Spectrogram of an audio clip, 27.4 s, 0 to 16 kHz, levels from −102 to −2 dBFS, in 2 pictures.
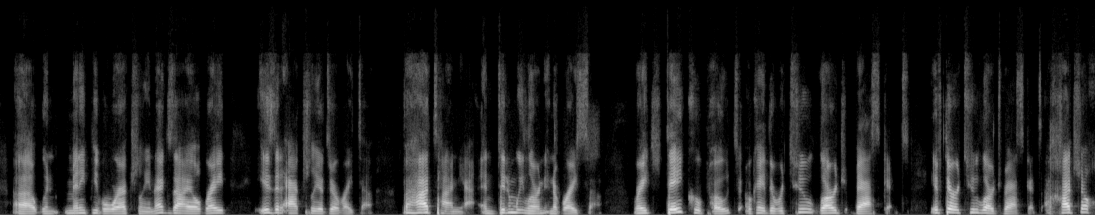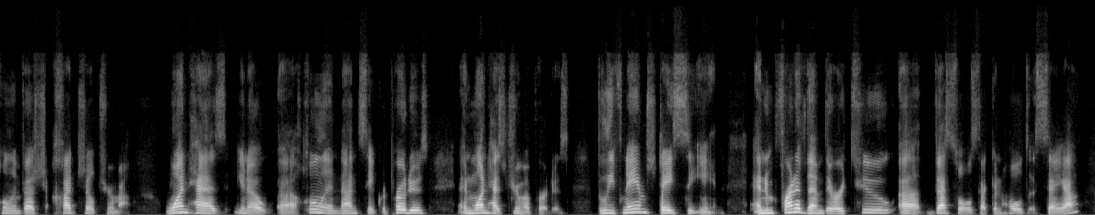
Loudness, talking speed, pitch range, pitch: -27 LUFS, 160 wpm, 160-205 Hz, 180 Hz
